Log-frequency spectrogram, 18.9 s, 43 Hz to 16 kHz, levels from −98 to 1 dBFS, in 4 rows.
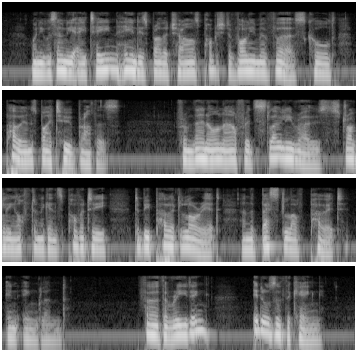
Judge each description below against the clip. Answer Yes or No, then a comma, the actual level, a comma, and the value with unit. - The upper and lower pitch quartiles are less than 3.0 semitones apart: Yes, narrow, 2.5 semitones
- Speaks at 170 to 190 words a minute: No, average, 145 wpm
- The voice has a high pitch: No, low, 115 Hz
